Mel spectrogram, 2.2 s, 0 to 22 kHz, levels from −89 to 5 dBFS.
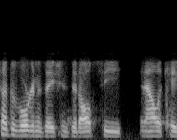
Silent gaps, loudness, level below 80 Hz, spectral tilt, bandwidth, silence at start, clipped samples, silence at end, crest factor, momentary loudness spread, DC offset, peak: none; -24 LUFS; -68 dBFS; -8.5 dB/octave; 4.1 kHz; 0 s; under 0.1%; 0 s; 16 dB; 7 LU; under 0.1%; -8 dBFS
